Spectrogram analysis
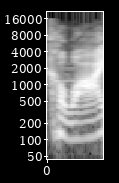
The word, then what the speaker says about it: Kauai: I think it's like Kauai is how it's pronounced.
